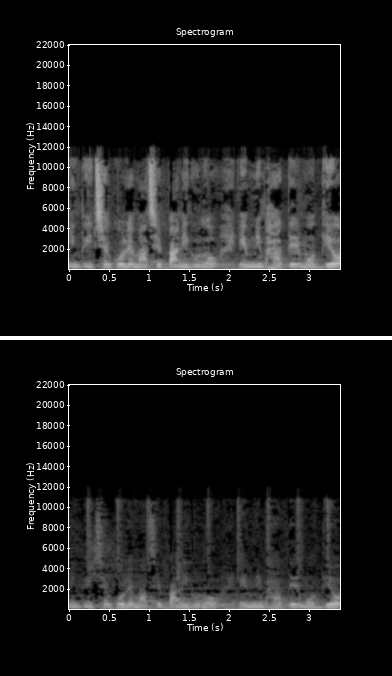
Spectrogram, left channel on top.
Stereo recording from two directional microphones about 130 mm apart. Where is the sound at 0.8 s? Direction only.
35° left (ahead or behind).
